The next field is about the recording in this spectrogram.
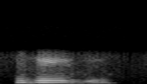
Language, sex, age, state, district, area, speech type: Urdu, female, 18-30, Delhi, North West Delhi, urban, conversation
